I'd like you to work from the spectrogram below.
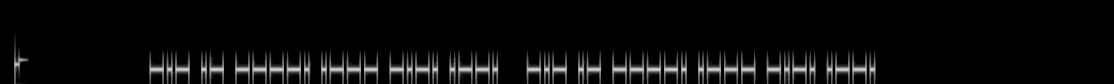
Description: Morse code, heard as a keyed tone, about 28 wpm, 700 Hz. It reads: KA9JCP KA9JCP
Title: USA Call Signs Repeated 2x 28wpm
